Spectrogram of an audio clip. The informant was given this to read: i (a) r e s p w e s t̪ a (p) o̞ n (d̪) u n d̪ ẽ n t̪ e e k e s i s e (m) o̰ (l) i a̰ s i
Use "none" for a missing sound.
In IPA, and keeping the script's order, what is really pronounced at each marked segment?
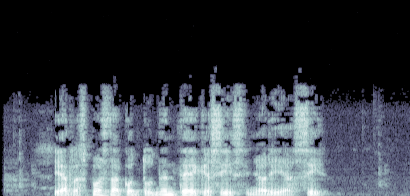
a, k, t̪, ɲ, ɾ

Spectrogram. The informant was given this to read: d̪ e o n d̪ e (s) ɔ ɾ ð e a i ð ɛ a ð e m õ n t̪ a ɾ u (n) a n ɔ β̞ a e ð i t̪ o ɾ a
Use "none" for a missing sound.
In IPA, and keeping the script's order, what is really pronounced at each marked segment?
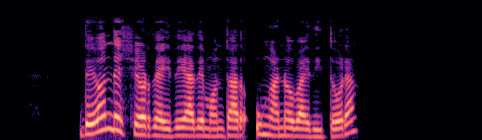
ʃ, ŋ

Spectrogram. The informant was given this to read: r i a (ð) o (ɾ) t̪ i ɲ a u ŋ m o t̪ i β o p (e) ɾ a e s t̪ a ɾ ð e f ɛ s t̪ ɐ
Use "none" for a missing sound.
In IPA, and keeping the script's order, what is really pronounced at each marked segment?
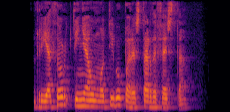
θ, ɾ, a

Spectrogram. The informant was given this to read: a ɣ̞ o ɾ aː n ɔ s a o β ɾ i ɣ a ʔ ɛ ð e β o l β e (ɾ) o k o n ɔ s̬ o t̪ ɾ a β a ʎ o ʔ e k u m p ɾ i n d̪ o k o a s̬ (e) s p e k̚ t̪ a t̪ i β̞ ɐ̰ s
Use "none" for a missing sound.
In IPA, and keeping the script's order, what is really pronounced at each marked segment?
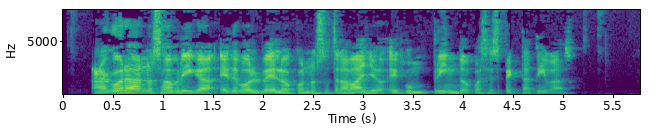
l, e

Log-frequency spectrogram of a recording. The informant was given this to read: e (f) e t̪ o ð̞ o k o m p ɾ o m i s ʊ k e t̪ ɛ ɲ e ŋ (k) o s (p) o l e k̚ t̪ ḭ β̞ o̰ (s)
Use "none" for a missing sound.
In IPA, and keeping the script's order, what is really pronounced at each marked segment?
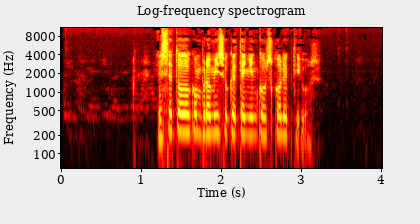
s, k, k, s

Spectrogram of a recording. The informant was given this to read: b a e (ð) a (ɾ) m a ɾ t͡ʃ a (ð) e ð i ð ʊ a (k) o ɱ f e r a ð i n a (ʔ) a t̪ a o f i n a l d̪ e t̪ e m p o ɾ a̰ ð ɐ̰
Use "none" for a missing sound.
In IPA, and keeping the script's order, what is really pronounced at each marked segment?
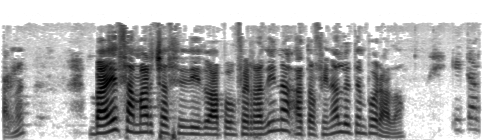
θ, none, θ, p, ʔ

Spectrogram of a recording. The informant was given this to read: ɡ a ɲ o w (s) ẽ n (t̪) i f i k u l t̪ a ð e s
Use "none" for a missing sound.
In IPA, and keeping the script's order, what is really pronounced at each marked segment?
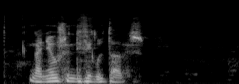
s, d̪

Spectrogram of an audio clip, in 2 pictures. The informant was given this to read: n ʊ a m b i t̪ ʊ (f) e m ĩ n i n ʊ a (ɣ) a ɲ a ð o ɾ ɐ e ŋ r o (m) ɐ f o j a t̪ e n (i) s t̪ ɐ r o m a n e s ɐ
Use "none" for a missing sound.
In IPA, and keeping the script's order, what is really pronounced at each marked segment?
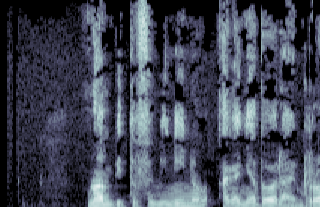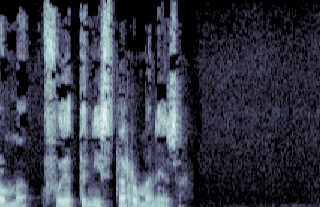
f, ɣ, m, i

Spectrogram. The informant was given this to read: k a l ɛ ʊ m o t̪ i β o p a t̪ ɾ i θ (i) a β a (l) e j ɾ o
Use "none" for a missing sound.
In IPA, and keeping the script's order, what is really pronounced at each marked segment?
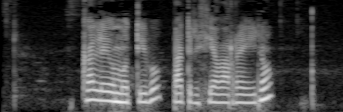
j, r

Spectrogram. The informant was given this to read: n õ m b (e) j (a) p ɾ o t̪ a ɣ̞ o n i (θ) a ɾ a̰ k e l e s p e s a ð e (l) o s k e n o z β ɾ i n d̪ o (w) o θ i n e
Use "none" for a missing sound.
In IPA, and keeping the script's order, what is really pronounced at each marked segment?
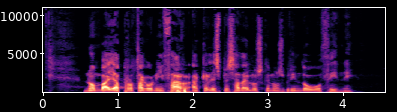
a, a, θ, l, w

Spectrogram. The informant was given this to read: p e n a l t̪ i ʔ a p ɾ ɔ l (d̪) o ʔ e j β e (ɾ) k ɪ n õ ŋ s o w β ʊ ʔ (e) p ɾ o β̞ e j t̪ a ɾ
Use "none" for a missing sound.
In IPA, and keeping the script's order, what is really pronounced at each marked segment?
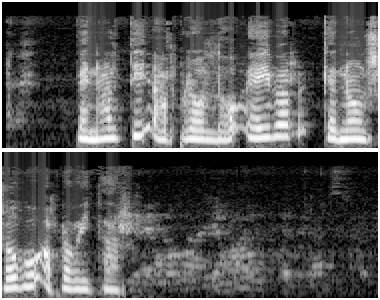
d̪, ɾ, a

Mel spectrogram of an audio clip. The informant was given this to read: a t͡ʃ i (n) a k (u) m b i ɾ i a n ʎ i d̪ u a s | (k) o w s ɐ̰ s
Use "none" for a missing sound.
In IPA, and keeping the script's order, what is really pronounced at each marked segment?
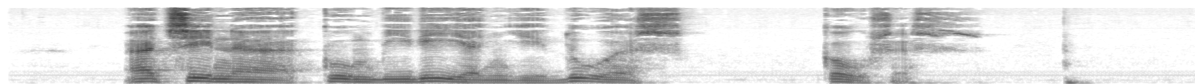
n, u, k

